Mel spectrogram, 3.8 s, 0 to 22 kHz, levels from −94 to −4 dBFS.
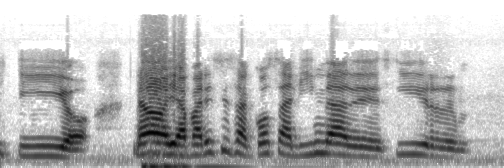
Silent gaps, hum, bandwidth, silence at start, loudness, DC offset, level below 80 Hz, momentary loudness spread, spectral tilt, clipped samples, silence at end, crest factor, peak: none; none; 15.5 kHz; 0 s; -16 LUFS; under 0.1%; -44 dBFS; 17 LU; -3 dB/octave; under 0.1%; 0.3 s; 14 dB; -2 dBFS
